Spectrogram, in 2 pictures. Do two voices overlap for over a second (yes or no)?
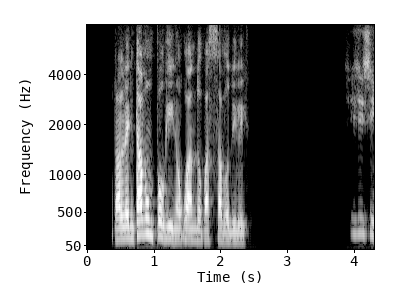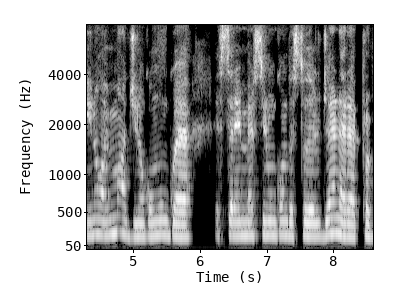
no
